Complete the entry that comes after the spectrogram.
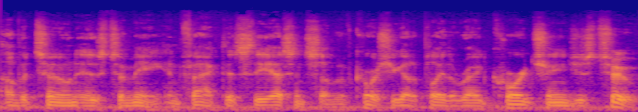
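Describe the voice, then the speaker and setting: With an American accent, a man speaks in a very deep, low voice amid audible room echo. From upstate New York. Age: 80s+. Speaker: retired piano player and music teacher. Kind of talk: casual talk to camera. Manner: halting.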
